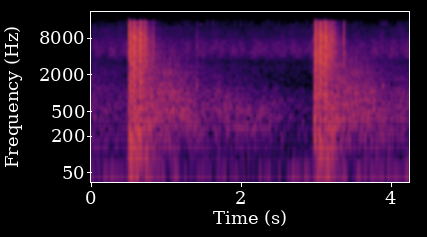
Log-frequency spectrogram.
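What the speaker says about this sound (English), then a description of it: "so let's lay down some covering fire" Automatic weapon fire in the shooter game Argo: two separate loud bursts about two and a half seconds apart, each sharp and ringing briefly before fading, with no voices.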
